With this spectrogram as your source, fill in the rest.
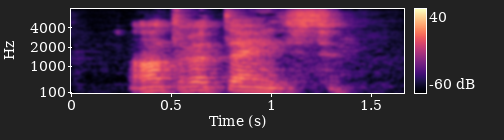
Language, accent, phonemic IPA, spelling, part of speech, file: French, Canada, /ɑ̃.tʁə.tɛ̃s/, entretinsses, verb, LL-Q150 (fra)-entretinsses.wav
- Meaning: second-person singular imperfect subjunctive of entretenir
